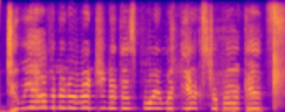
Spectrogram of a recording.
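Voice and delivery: very high-pitched voice sounding concerned and worried. Talking with another speaker about someone's car, in a high-pitched voice. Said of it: "I'm using a high-pitched voice".

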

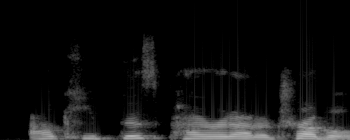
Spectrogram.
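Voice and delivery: ordinary delivery

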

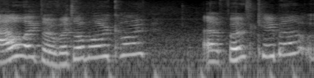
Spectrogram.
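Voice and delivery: very high, yawning speech, talking through yawn. Talking about favorite racing games while playing, yawning while talking. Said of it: "Sorry, I'm yawning".

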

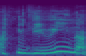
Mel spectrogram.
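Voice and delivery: high, soft, tender cooing. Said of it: "si tú dices".

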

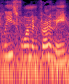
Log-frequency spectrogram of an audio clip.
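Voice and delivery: ordinary delivery

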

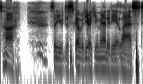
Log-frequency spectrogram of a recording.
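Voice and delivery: words broken up by giggling throughout. Retelling what a woman said to the speaker after giggling again, mock-giggly speech. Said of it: "And then she giggles again".

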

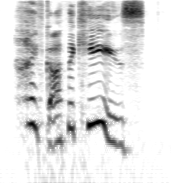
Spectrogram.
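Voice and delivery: high, very loud, thrilled, delighted disbelief. Reading a novel, a woman walking the beach announces news to a man: delighted yet disbelieving. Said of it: "she announced in a delighted yet disbelieving way".

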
